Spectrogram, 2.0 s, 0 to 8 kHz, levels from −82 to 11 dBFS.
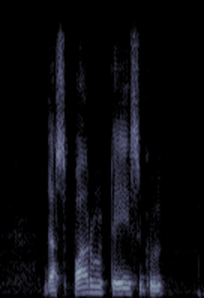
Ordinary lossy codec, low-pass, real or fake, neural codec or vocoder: none; 7.2 kHz; fake; codec, 24 kHz, 3 kbps, HILCodec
